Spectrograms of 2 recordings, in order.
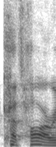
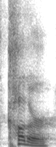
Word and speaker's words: Qatar: It's not It's not Qatar. It's cutter. It's coder. all this like all this stuff. We need to say we need to pronounce it. I'm gonna say guitar still.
